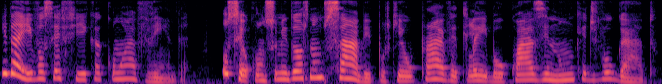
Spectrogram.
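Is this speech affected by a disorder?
No.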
